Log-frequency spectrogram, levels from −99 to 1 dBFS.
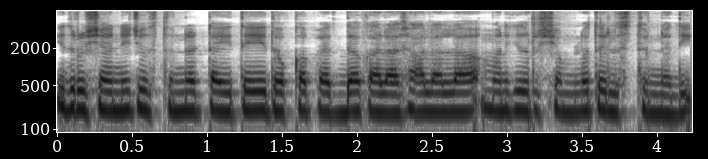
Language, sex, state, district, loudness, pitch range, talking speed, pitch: Telugu, female, Andhra Pradesh, Krishna, -13 LUFS, 190-205 Hz, 125 wpm, 200 Hz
